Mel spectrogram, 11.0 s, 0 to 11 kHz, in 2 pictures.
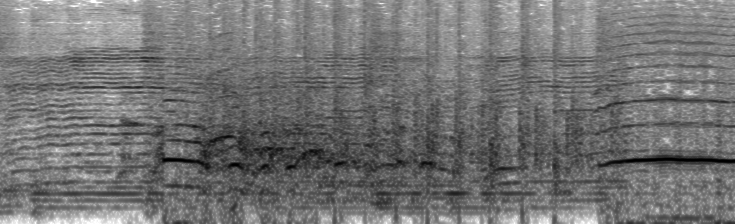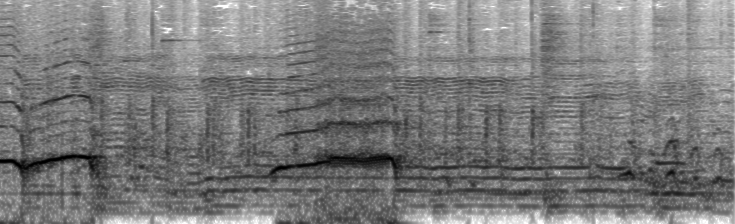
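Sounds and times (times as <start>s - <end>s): person singing through pa: 0.0s - 11.0s
recorded backing track: 0.0s - 11.0s.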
